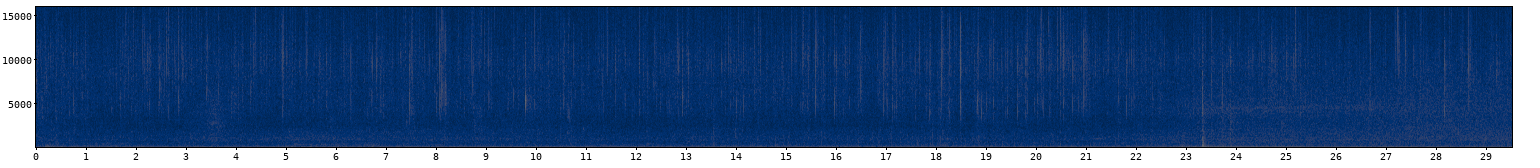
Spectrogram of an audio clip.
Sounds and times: light rain 0.0 - 29.5
wind 0.0 - 29.5
cars can be heard in the distance 21.0 - 29.5

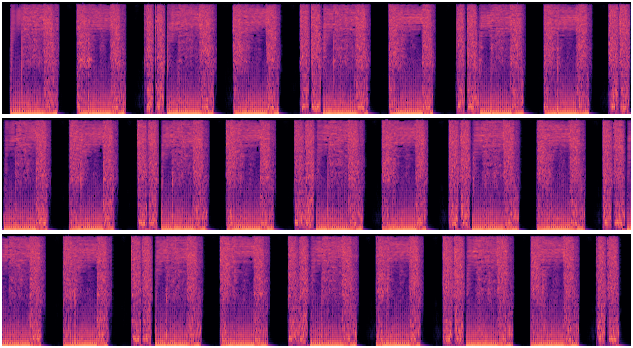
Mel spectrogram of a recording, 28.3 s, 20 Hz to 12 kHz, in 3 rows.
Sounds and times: bassdrumsound 0.1 - 4.1
distortion 0.1 - 28.2
bassdrumsound 16.5 - 18.2
bassdrumsound 21.2 - 22.8
bassdrumsound 23.5 - 25.2
bassdrumsound 25.8 - 27.6

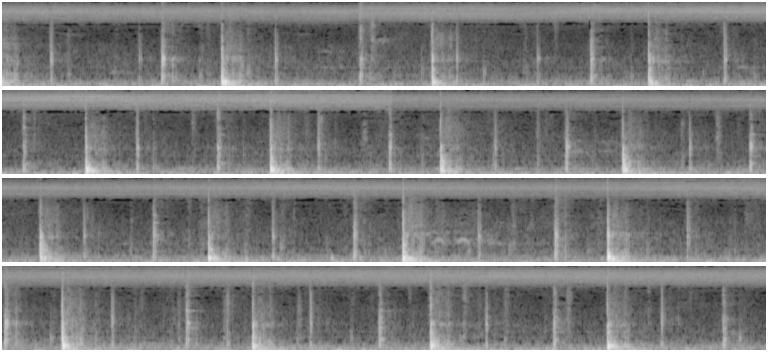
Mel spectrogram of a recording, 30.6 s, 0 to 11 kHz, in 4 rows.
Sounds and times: cicadas 0.0 - 30.5
playing tennis against the wall 0.0 - 30.5
people playing a match on the next court 9.2 - 25.2

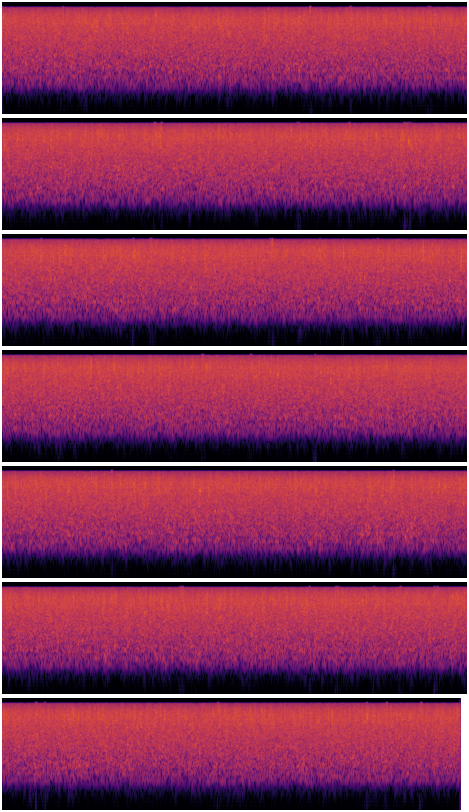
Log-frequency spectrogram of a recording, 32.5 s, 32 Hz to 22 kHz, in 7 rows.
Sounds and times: water overflowing an artificial pond 0.0 - 32.4

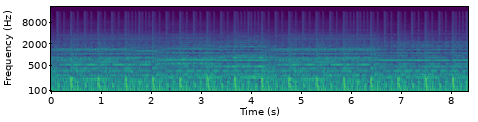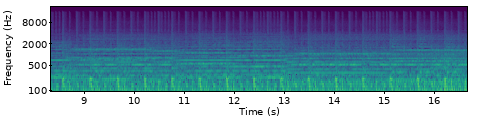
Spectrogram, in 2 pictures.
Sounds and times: Strings 0.0 - 16.6
brushes 0.0 - 16.6
choir 0.0 - 16.6
drums 0.0 - 16.6

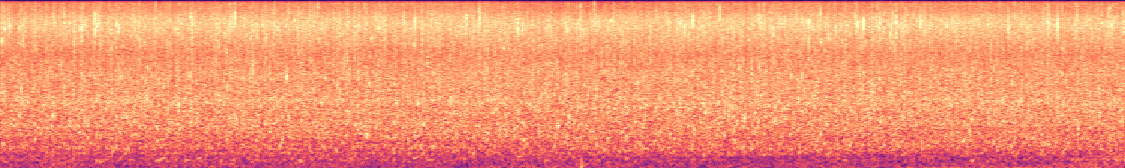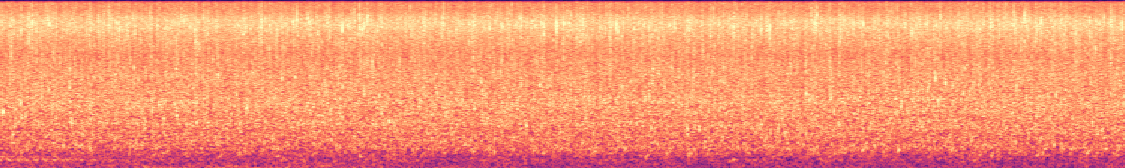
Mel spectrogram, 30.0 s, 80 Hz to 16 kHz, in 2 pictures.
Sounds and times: Wide rocky river flowing towards an open lake 0.0 - 30.0

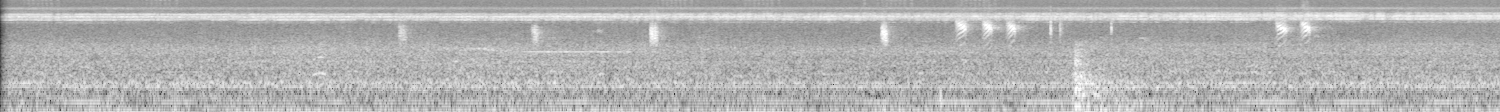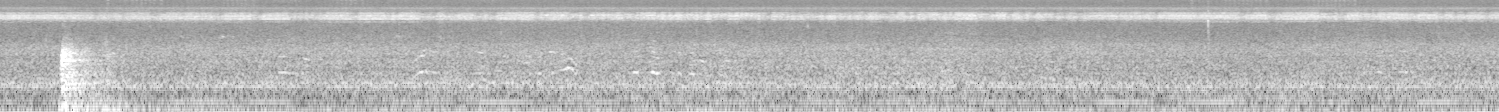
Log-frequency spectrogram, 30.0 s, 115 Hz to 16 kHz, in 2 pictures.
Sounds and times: hum of the harbour 0.0 - 29.9
wind 0.0 - 29.9
insects 0.0 - 29.9
cicadas 0.1 - 29.9
distant voices 2.6 - 29.9
birds 3.9 - 7.4
birds 8.7 - 13.5

